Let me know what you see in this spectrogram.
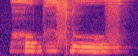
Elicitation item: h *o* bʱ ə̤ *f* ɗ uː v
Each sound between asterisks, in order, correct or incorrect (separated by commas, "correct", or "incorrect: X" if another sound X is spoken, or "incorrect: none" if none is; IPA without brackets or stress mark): correct, correct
